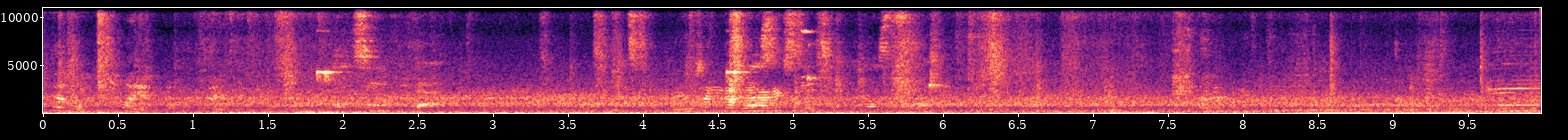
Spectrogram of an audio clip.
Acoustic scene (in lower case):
bus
